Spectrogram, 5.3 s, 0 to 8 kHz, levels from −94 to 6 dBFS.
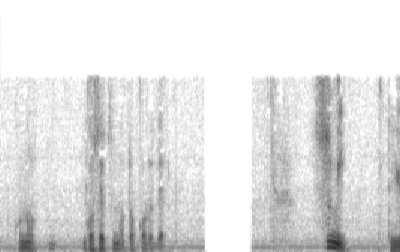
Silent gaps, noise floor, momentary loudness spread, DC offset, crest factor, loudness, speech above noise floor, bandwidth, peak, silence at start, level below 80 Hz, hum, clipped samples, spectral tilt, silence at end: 2.77-3.29 s; -50 dBFS; 27 LU; under 0.1%; 22 dB; -25 LUFS; 26 dB; 5.8 kHz; -4 dBFS; 0.25 s; -46 dBFS; none; under 0.1%; -11.5 dB/octave; 0 s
